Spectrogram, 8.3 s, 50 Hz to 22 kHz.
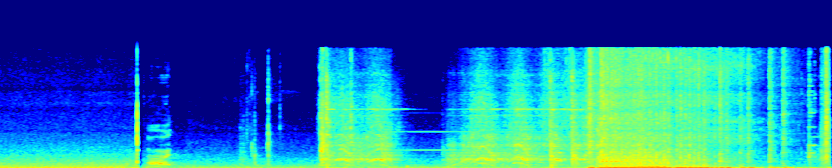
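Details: Camaro with multiple misfiring cylinders, injectors pulled on one side to check spray: starter spins the engine steadily, about 2.5 turns a second, never fires; cranking no-start.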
